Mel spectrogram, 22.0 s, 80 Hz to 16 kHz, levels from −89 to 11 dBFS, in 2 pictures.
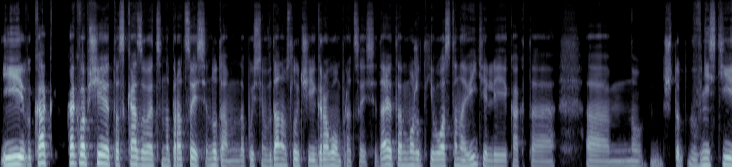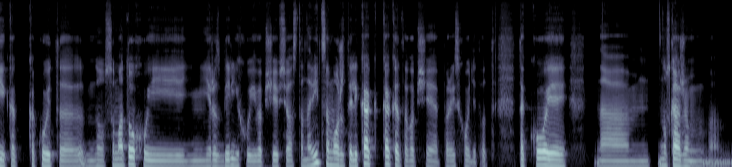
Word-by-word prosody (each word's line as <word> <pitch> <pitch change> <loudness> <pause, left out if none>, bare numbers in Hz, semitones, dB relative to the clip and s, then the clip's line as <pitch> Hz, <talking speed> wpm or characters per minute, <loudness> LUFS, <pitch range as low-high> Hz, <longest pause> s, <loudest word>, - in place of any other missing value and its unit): И 155 +2 +10 0.2
как 185 +1 +6 0.2
как 185 +1 +6
вообще 185 0 +7
это 165 -3 +5
сказывается 145 -3 +2
на 125 -1 -5
процессе? 135 +1 +1
Ну, 145 +1 0
там, 115 -3 -6
допустим, 125 +1 -8
в 120 - -8
данном 140 -1 +2
случае 130 -1 -3
игровом 130 0 +1
процессе, 115 0 -11
да. 145 +2 +2
Это 150 -3 +2
может 135 -1 -3
его 135 -1 0
остановить 135 +4 -2
или 120 -2 -5
как-то, 110 -3 -11 0.5
ам, 110 -1 -8
ну, 115 -1 -11
м, - - -16
чтоб - - -6
внести 140 +1 -1
как 125 -2 -8
какую-то, 120 -2 -3
ну, 120 0 -10
суматоху 135 +2 0
и 115 -1 -4
неразбериху, 120 +2 -6
и 115 -1 -4
вообще 120 +2 -5
всё 120 - -6
остановиться 140 +9 -2
может? 135 -4 -1
Или 130 - +2
как 170 +3 +3
как 165 -3 0
это 125 -3 -3
вообще 115 -2 -8
происходит? 115 -2 -11
Вот - - -15 0.4
такое, 130 -4 +4 0.5
ам, 115 -1 -6
ну, 135 - -6
скажем, 120 -4 0
ам, 185 0 -15
125 Hz, 140 wpm, -23 LUFS, 115-140 Hz, 0.5 s, И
